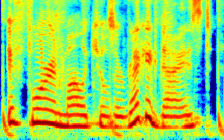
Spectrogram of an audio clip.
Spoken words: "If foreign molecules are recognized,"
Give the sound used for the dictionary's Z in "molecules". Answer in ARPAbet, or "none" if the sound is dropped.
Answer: Z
